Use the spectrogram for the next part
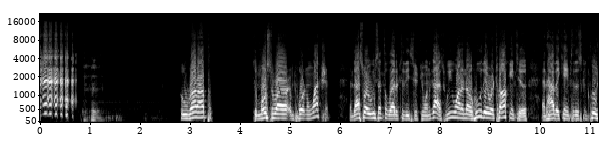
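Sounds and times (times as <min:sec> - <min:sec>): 
sheep bleating with a quavering tremble: 0:00.0 - 0:00.8
speech: 0:01.0 - 0:01.3, 0:02.8 - 0:03.5, 0:04.2 - 0:11.1.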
